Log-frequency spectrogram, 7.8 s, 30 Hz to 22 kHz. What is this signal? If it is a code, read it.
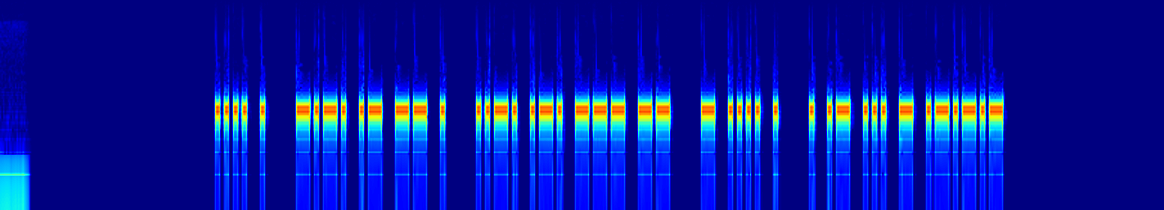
Morse code, heard as a keyed tone, about 40 wpm, 700 Hz. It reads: HE CAME FROM THE EAST.
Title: Sentences from Top 1000 Words - Review Part 3 - 40wpm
